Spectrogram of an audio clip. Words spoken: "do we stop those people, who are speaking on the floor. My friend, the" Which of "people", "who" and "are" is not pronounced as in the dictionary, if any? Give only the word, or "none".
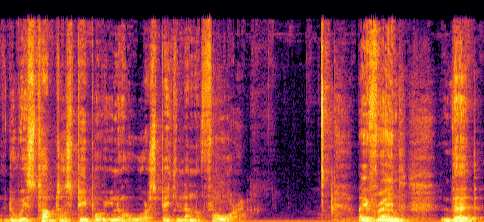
people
